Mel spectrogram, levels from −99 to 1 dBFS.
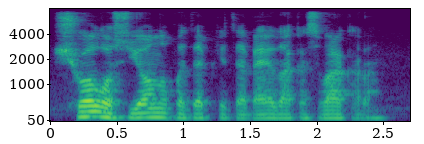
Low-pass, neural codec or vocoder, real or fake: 7.2 kHz; none; real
